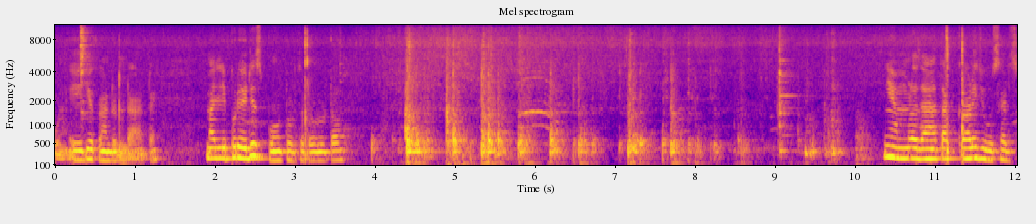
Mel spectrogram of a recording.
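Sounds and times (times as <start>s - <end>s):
food sizzling: 0.0s - 12.0s.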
